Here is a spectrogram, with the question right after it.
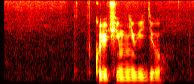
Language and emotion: Russian, neutral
